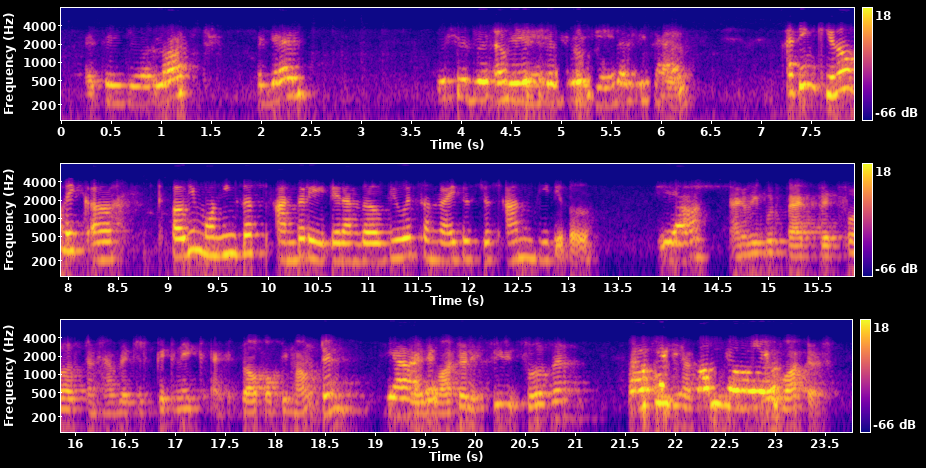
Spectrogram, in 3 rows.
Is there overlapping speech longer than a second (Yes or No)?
Yes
